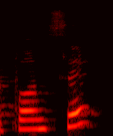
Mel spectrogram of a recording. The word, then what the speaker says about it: Ponce: It's this beautiful kind of repertoire reminding me of the south of Spain, Concerto del Sur by Ponce. Did I pronounce it correctly?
